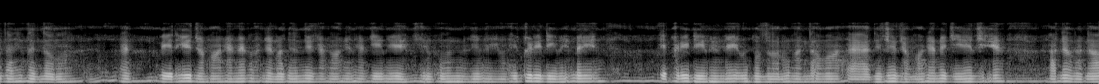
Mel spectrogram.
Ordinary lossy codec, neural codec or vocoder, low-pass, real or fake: none; autoencoder, 22.05 kHz, a latent of 192 numbers a frame, VITS, trained on one speaker; 7.2 kHz; fake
